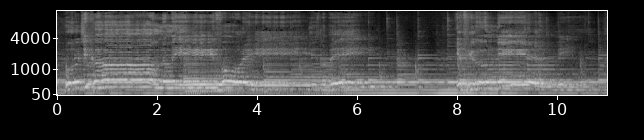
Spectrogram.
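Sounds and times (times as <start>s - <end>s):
man singing: 0.0s - 6.8s, 8.0s - 11.0s
acoustic bass: 0.0s - 11.0s
acoustic guitar: 0.0s - 11.0s
harmony voice: 0.2s - 6.9s.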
